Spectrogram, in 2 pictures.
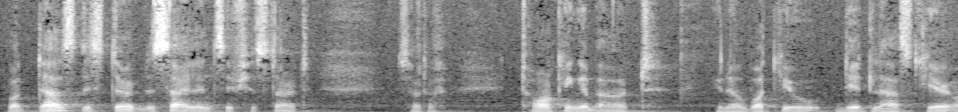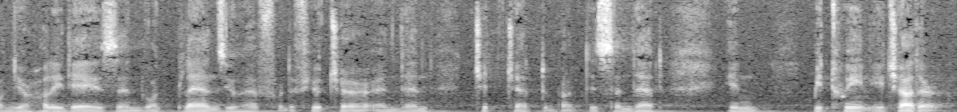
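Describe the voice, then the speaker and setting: A man with a mixed British, Dutch and Sinhalese accent, teaching meditation at a retreat in measured, explanatory phrases with pauses. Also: low voice, level tone, warm tone. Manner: measured, explanatory, pausing between short phrases. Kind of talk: spoken retreat instruction. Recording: reverberant hall.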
